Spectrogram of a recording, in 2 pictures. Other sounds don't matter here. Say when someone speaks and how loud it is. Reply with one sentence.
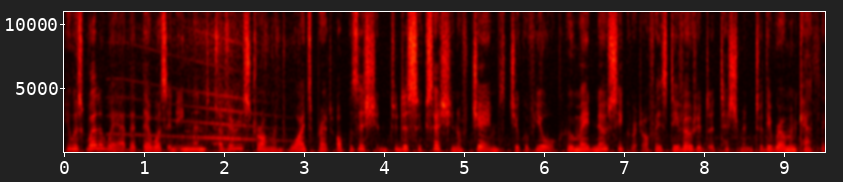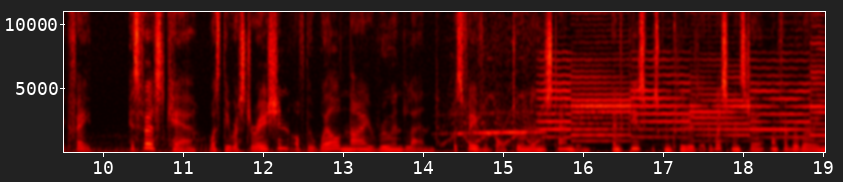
The talking can be heard from 0.0 to 18.9 s, at a steady volume.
